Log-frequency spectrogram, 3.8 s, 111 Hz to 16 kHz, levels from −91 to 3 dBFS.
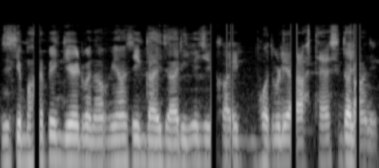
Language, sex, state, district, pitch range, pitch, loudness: Hindi, male, Uttarakhand, Uttarkashi, 125-135 Hz, 130 Hz, -24 LUFS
